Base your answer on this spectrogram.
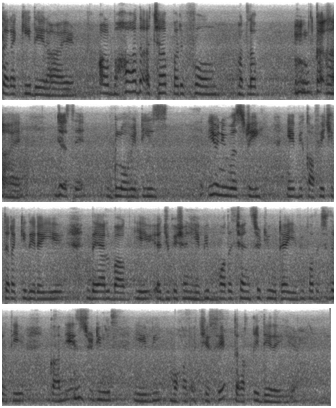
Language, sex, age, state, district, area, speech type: Urdu, female, 18-30, Uttar Pradesh, Aligarh, urban, spontaneous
